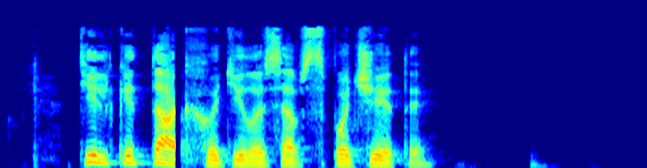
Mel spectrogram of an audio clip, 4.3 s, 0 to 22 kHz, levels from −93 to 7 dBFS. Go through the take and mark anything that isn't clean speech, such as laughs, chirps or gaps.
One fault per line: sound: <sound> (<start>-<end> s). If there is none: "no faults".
sound: dropout (1.2-1.2 s)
